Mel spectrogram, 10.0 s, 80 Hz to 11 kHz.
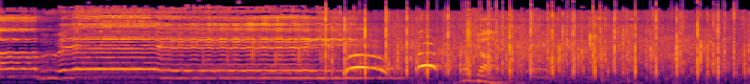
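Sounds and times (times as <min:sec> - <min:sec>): small audience applause: 0:04.0 - 0:10.0.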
